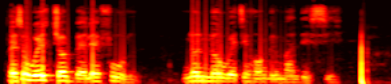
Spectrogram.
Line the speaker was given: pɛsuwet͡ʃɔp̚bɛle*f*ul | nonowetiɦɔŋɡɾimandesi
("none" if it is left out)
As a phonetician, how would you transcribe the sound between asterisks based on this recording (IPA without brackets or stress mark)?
f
